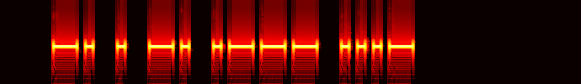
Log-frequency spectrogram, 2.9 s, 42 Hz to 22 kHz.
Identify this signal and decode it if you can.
Morse code, heard as a keyed tone, about 31 wpm, 690 Hz. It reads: NENJV
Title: Code Groups - 5 Letters - 30wpm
